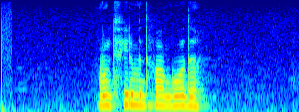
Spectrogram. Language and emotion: Russian, neutral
